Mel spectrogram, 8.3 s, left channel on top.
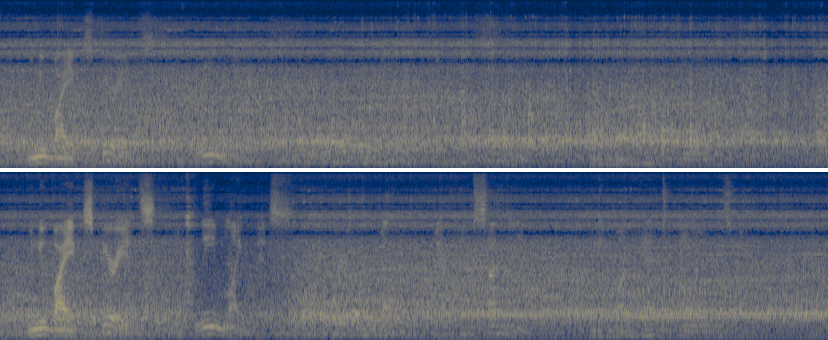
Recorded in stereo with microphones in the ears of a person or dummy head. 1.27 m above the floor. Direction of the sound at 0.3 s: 25° right (ahead or behind).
